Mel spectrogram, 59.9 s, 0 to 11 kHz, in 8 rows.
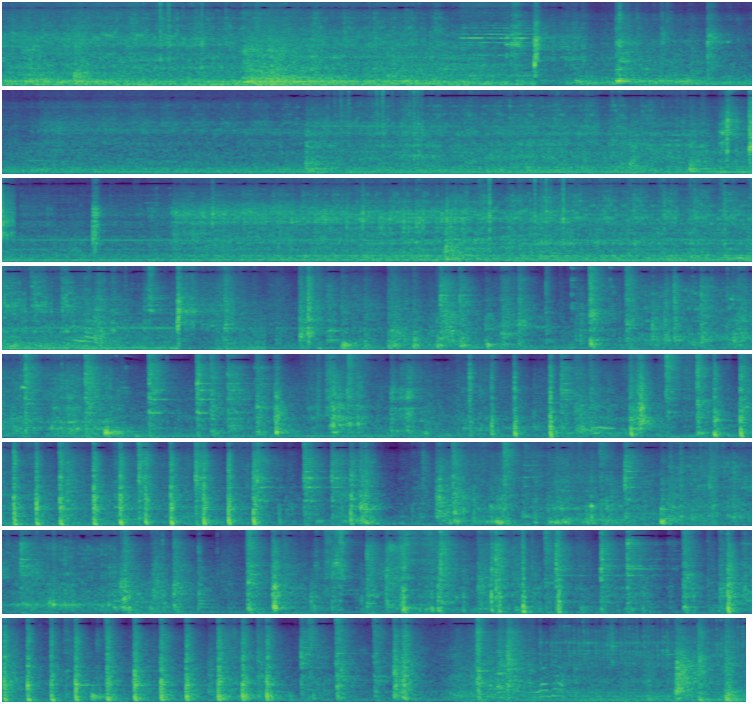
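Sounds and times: hammer striking metal buckets: 0:18.3 - 0:59.9.

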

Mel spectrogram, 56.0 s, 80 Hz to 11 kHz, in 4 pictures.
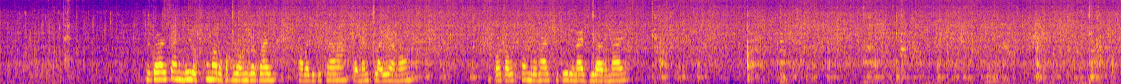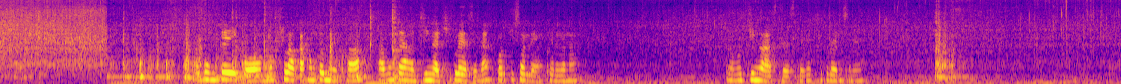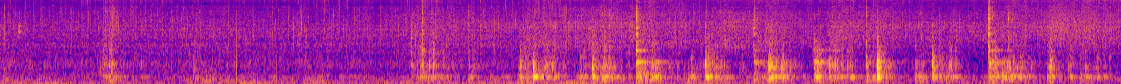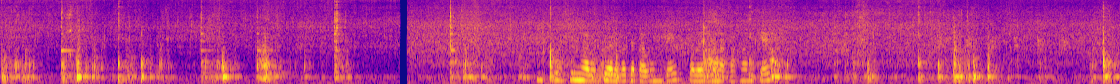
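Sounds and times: frying sizzle: 0:00.0 - 0:56.0
metal spoon scraping a wok: 0:05.2 - 0:14.5, 0:33.2 - 0:46.5, 0:50.8 - 0:56.0.

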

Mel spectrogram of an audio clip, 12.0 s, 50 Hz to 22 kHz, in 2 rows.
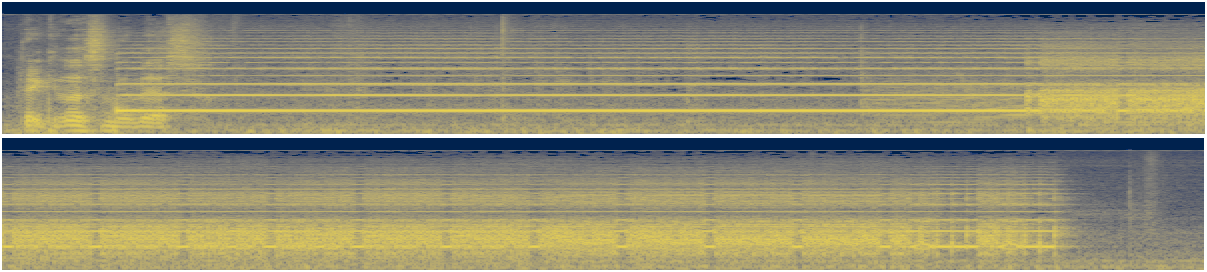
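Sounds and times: cassette data signal warbling: 0:04.2 - 0:11.4.

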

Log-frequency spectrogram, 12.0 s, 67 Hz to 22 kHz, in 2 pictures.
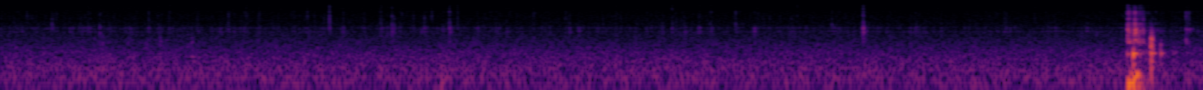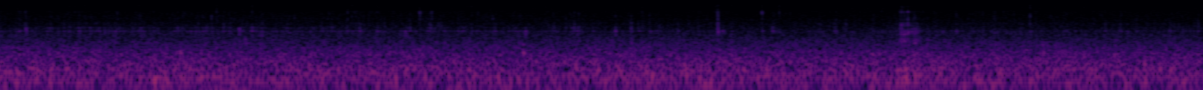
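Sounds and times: faint clicks: 0:00.0 - 0:12.0
speargun crack underwater: 0:05.6 - 0:06.0.

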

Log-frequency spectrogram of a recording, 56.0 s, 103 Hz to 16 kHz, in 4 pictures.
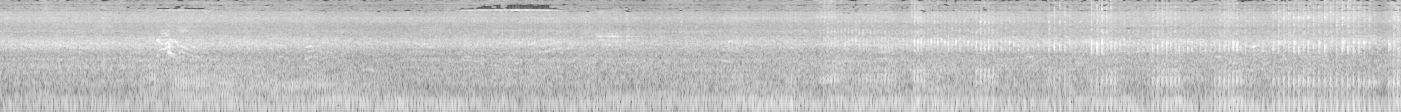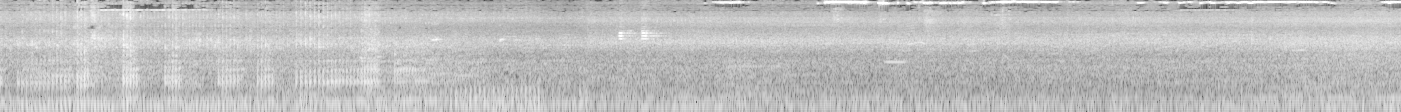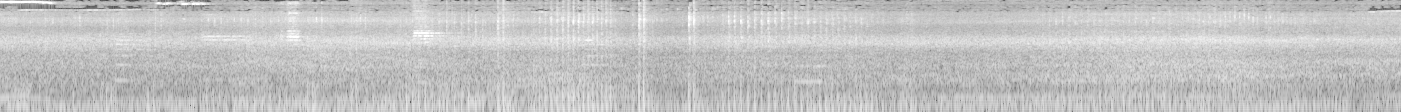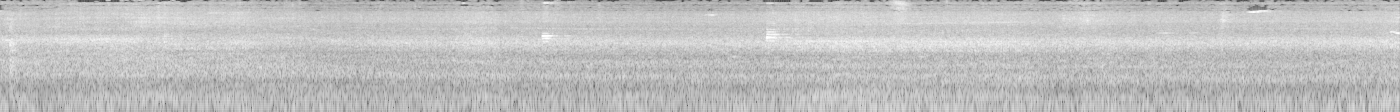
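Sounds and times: bus diesel engines rumbling: 0:00.0 - 0:56.0
street traffic noise: 0:00.0 - 0:56.0.

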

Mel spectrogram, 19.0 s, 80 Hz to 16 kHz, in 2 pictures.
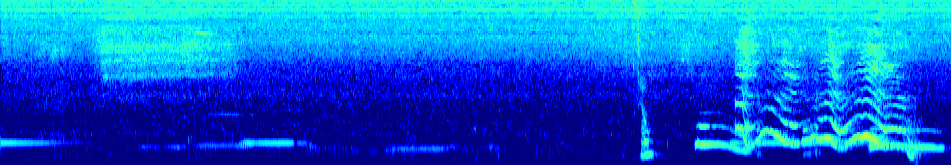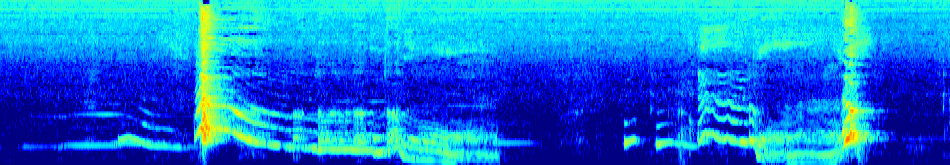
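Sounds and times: dog howling: 0:10.2 - 0:14.6, 0:15.8 - 0:18.3.

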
